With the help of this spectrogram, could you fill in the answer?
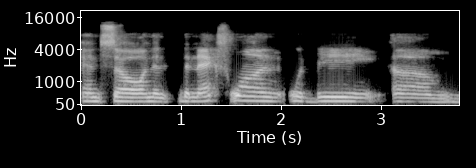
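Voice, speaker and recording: Her voice fairly low, a woman speaks at a very slow pace with fairly even intonation. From Cuba. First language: Spanish. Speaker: sculptor. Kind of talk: interview. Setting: video call. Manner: halting.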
